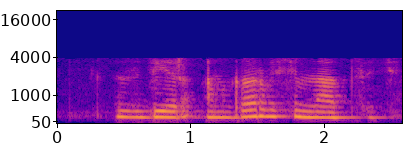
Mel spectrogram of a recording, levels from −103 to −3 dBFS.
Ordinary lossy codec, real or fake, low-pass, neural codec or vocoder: AAC, 16 kbps; real; 7.2 kHz; none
